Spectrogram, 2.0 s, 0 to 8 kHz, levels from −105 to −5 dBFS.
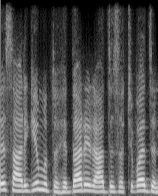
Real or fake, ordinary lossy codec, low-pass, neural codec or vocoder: fake; none; none; codec, 16 kHz, 0.5 kbps, X-Codec, HuBERT features, trained on LibriSpeech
